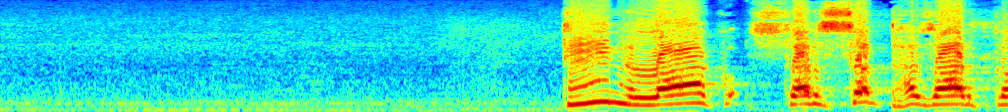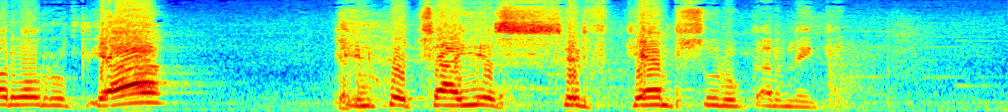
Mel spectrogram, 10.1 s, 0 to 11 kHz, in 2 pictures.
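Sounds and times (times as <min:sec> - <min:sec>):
low background rumble: 0:00.0 - 0:09.0
faint hum: 0:00.0 - 0:10.0.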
